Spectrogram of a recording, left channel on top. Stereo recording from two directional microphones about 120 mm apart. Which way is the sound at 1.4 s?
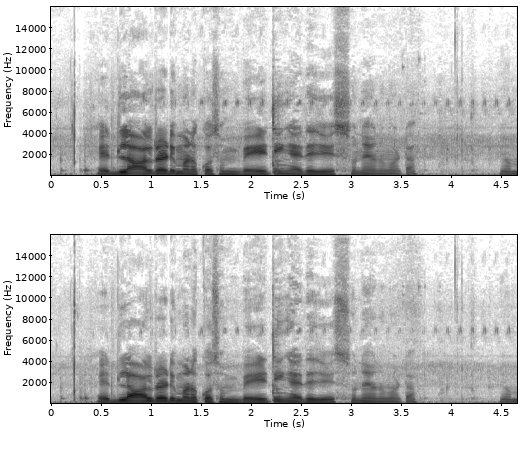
80° right.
